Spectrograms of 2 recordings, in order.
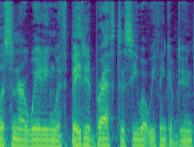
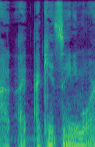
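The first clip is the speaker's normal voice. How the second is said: imitated whisper, quieter; 2 semitones higher, 6 dB quieter than usual. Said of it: ""Why are you whispering?"".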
